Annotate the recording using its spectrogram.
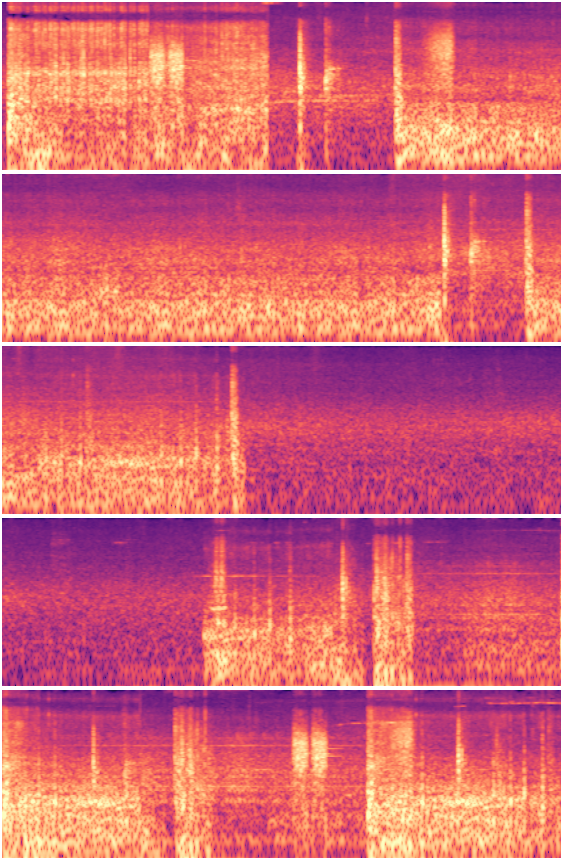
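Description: Skateboard wheels roll and clatter on pavement.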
